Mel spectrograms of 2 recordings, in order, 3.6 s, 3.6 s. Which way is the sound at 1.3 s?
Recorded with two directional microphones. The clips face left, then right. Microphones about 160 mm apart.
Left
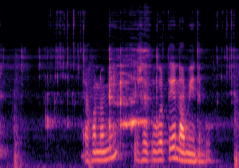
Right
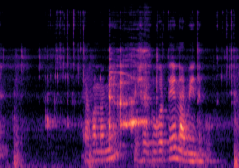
65° left (ahead or behind).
